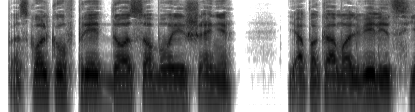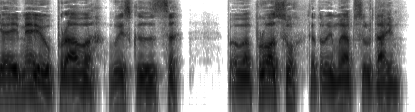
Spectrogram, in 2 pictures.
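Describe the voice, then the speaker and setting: A man's voice: fairly low pitch, moderate pace, a bit bright, no room sound, clean studio sound, close to an everyday voice. A man voicing a proud, stubborn young man. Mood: firm.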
